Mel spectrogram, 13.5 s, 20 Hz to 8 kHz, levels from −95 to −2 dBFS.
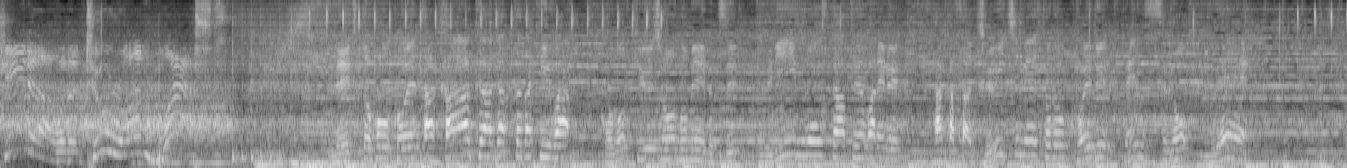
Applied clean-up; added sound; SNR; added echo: none; Scissors; 15 dB; reverberation time 0.8 s.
